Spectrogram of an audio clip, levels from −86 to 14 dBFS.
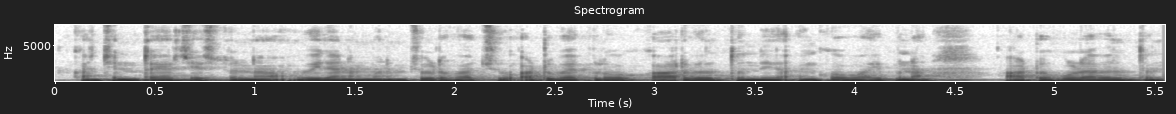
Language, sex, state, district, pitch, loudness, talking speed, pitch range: Telugu, male, Telangana, Komaram Bheem, 125 Hz, -13 LUFS, 160 wpm, 125-130 Hz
